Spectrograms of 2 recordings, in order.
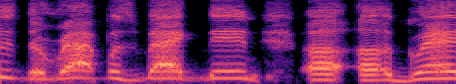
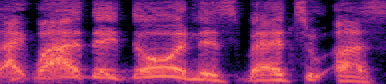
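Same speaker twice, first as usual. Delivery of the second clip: usual speaking voice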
